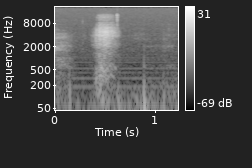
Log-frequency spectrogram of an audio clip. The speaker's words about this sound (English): Bless you. Thank you. Thank you.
